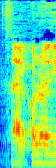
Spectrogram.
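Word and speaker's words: psychology: Clear हो गया, साइकोलॉजी ये सब हमें पढ़ लिया।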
